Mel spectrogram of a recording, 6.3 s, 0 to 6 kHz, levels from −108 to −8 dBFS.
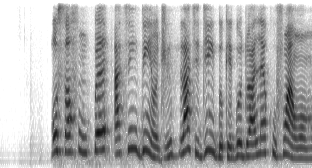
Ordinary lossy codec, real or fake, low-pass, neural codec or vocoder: none; fake; 5.4 kHz; autoencoder, 48 kHz, 32 numbers a frame, DAC-VAE, trained on Japanese speech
